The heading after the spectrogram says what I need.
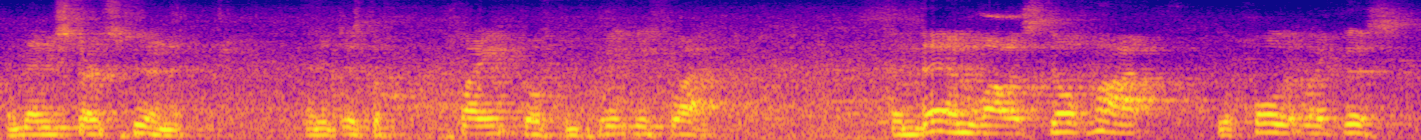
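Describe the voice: At a moderate pace, a man with fairly high pitch and ordinary pitch variation talks over clear background noise.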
